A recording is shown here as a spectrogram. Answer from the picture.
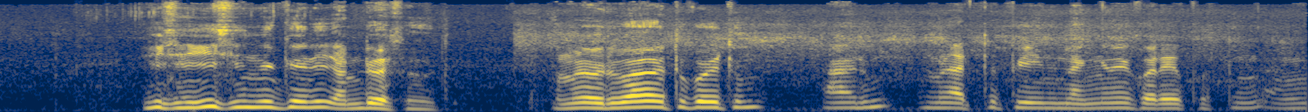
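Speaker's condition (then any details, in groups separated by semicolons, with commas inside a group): Cerebral palsy; speech impairment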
